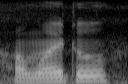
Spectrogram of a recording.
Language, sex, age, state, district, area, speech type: Assamese, male, 18-30, Assam, Lakhimpur, urban, spontaneous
